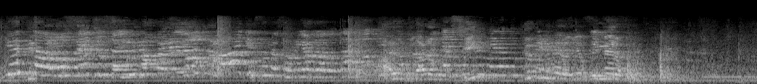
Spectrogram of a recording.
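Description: A woman sings through a loudspeaker in a large hall.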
